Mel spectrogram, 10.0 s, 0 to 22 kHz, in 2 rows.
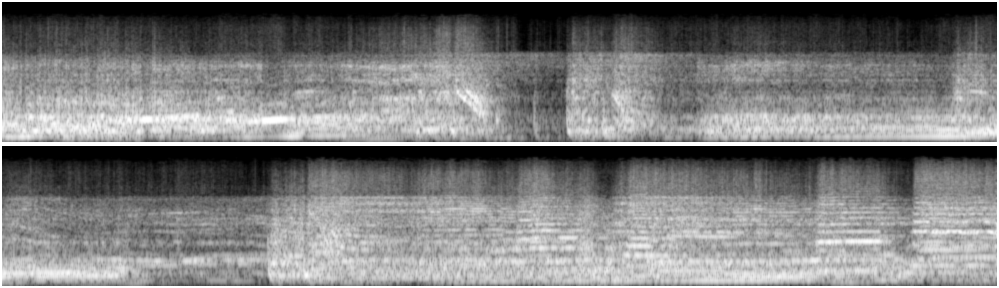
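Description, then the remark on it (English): A car speeds away at 80 in a chase, with a loud, continuous engine roar and changing pitch as it accelerates, with brief tire skids along the way; the engine stays dominant throughout, with no voices. “Losing them at 80. You picked a good car for a hot.”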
